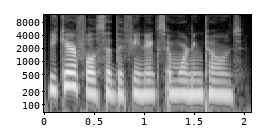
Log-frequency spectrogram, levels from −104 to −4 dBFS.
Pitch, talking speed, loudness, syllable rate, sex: 190 Hz, 230 wpm, -19 LUFS, 6.6 syllables/s, female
